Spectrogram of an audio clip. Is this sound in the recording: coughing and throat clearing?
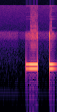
no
